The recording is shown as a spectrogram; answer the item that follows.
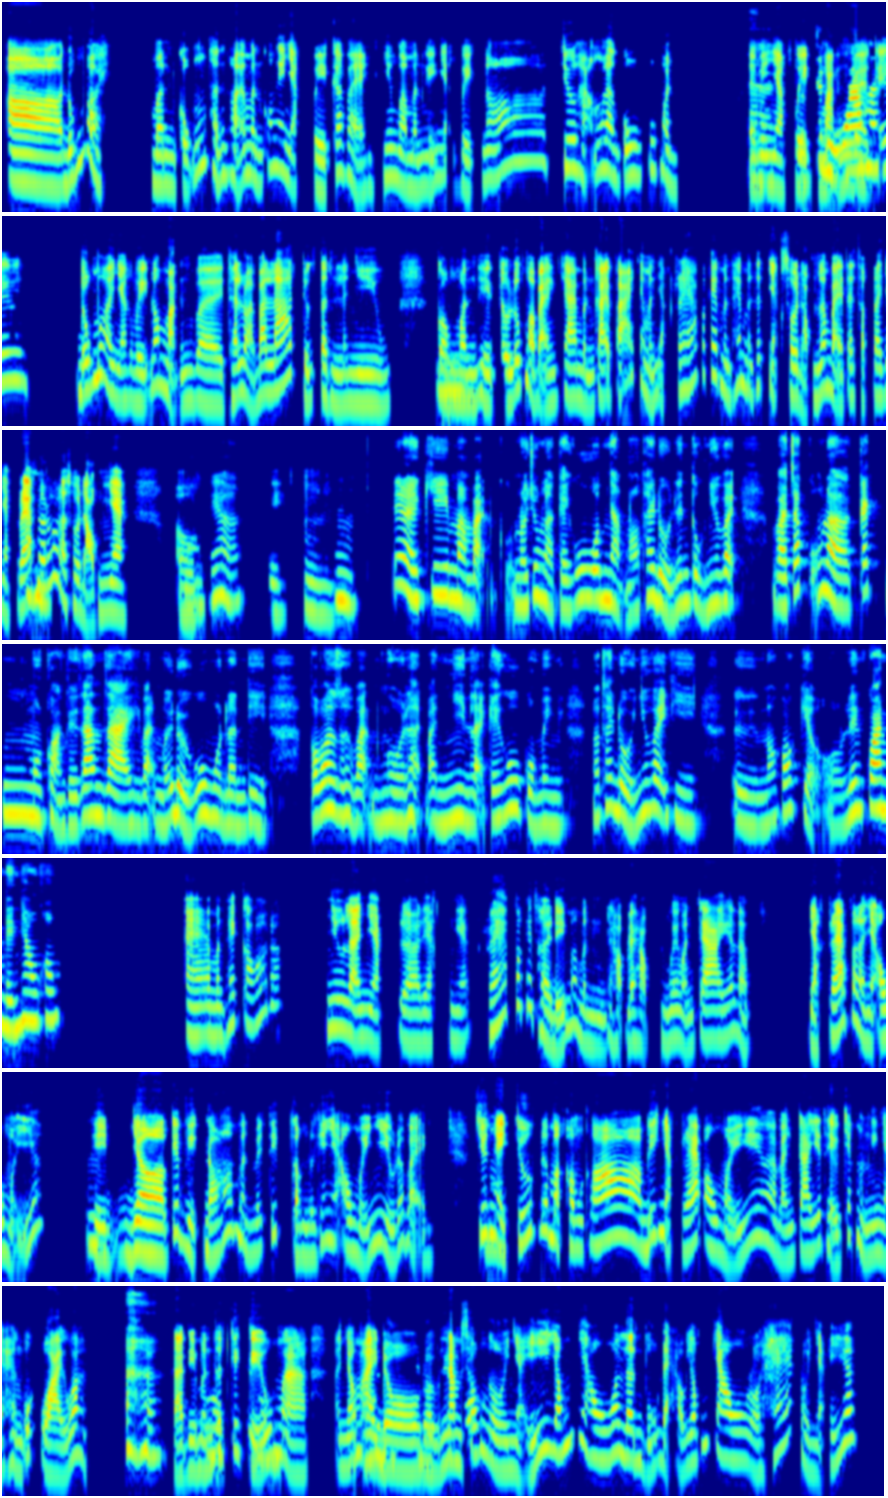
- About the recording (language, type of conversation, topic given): Vietnamese, podcast, Gu nhạc của bạn thay đổi thế nào qua các năm?
- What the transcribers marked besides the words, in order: other background noise; tapping; laugh; laugh; in English: "idol"; in English: "idol"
